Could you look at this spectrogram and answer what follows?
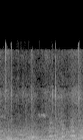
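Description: Pigeons coo softly in a breeding loft of Karachi high-flyer pigeons, a low continuous murmur of several birds close by with no talking.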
